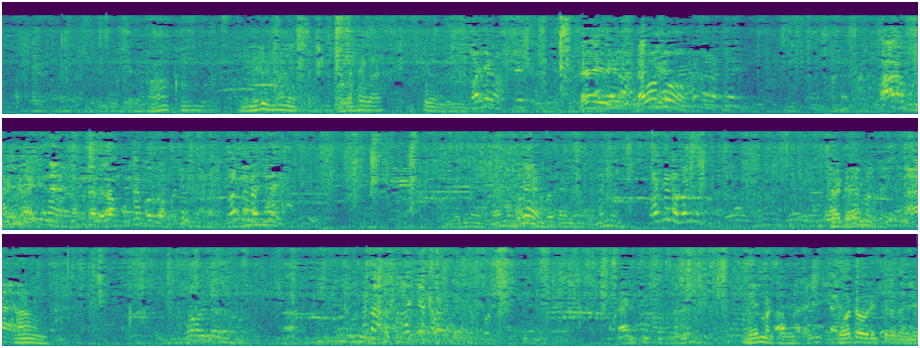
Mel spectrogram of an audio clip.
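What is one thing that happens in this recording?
A group of men talk and cheer close by.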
